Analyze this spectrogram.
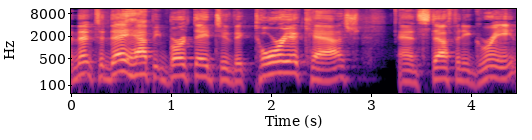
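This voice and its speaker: In an American accent, a man speaks at a moderate pace with lively intonation. He has an unremarkable speaking voice, and the recording is very clean with a silent background. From US Midwest, Illinois. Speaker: pastor. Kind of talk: radio devotional with sermon. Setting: church studio radio broadcast.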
